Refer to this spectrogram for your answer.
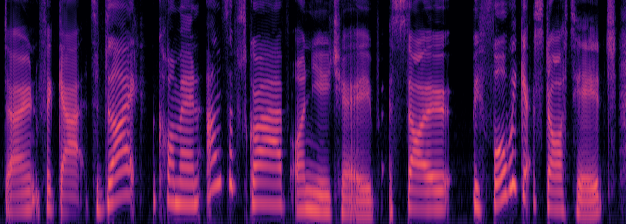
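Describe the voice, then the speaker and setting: A woman's voice: on the low side, a bit bright, clean tone, dry recording, studio quality. A young woman co-hosting a podcast in casual chat, hungover, talking in a giggly, rambling way. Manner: chatty, giggly, lots of "like". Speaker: podcast co-host. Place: podcast studio. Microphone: studio microphone.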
